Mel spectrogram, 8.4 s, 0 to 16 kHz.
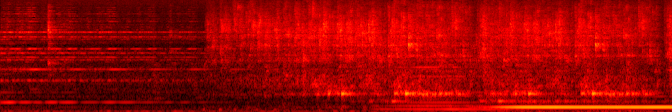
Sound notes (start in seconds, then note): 2.8 wine glugs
